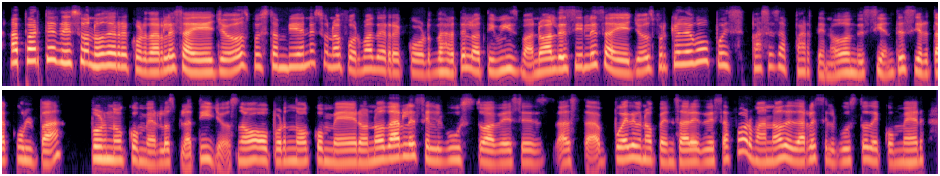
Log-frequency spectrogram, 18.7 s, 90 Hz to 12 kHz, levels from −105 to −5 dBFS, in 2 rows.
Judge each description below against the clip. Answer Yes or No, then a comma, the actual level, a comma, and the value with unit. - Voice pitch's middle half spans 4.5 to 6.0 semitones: Yes, average, 4.8 semitones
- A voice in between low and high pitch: No, high, 215 Hz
